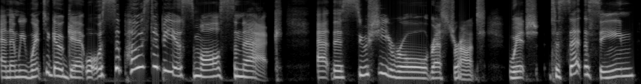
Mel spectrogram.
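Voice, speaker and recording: A woman's voice: on the low side, clear, resonant tone, no echo, studio quality. A woman co-hosting a podcast, telling an anecdote in a casual, conversational way. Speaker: podcast co-host.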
